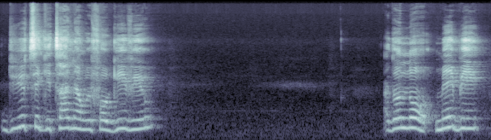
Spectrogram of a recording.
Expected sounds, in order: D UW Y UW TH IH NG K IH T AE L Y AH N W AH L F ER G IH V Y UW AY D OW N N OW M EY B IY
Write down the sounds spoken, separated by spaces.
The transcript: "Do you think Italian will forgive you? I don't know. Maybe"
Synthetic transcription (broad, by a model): D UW Y UW T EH K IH T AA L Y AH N W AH F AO G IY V Y UW AY D OW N N OW M EY B IY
